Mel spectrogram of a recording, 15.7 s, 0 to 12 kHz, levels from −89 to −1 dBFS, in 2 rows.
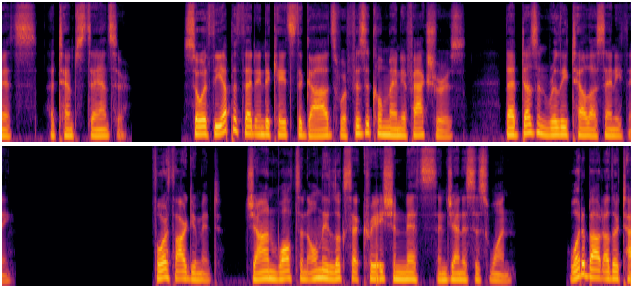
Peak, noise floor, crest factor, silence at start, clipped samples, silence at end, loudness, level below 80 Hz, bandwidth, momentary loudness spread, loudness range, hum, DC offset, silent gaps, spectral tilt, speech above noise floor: -4 dBFS; under -90 dBFS; 16 dB; 0 s; under 0.1%; 0 s; -20 LUFS; -54 dBFS; 12 kHz; 12 LU; 5 LU; none; under 0.1%; 1.72-2.21 s, 8.13-9.75 s, 14.39-14.88 s; -5.5 dB/octave; over 71 dB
